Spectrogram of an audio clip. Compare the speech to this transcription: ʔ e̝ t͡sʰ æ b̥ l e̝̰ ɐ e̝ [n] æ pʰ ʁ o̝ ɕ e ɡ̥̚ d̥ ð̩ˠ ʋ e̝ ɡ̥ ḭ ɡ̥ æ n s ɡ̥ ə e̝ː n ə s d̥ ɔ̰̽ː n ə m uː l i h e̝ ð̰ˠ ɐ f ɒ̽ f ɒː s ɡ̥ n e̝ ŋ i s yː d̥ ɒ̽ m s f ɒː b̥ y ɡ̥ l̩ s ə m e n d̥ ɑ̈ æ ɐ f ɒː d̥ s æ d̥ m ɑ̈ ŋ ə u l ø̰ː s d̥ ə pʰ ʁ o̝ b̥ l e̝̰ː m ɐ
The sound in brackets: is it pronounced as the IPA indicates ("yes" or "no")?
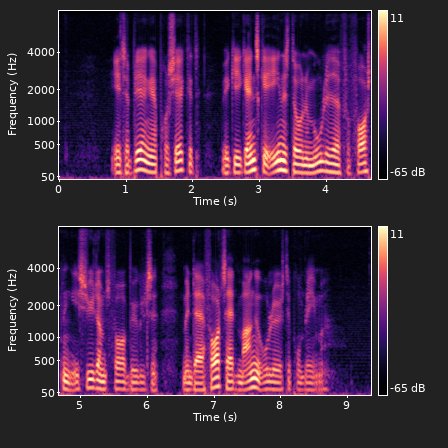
no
